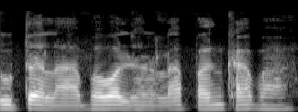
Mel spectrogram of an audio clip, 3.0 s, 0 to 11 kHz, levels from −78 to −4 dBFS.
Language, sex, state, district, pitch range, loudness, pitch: Bhojpuri, male, Bihar, Muzaffarpur, 110-120 Hz, -17 LUFS, 115 Hz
